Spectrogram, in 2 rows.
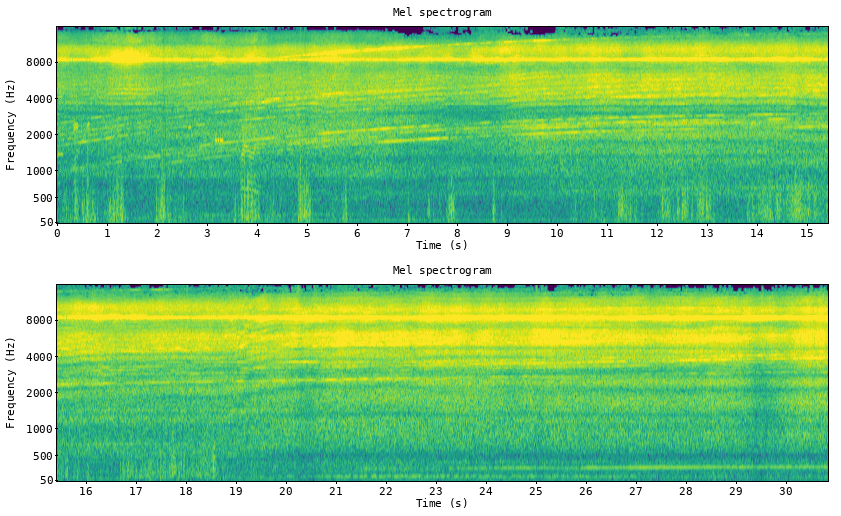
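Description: Tupolev Tu-204 jet engine starting up: a whine rises in pitch over the first ten seconds above a steady high tone. From about twenty seconds in, a low steady hum builds and steps up in pitch as the engine spools toward idle.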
